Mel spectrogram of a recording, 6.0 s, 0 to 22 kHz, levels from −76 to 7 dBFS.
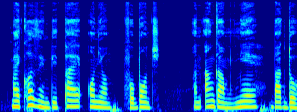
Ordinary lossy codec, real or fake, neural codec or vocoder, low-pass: none; real; none; none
